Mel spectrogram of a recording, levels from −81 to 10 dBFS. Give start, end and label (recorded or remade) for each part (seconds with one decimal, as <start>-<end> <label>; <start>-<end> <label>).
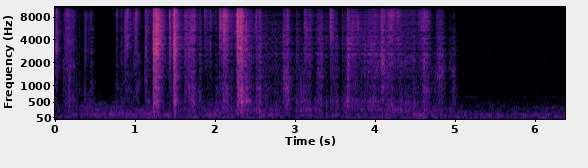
0.0-1.2 recorded; 1.2-5.0 remade; 5.0-6.4 recorded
